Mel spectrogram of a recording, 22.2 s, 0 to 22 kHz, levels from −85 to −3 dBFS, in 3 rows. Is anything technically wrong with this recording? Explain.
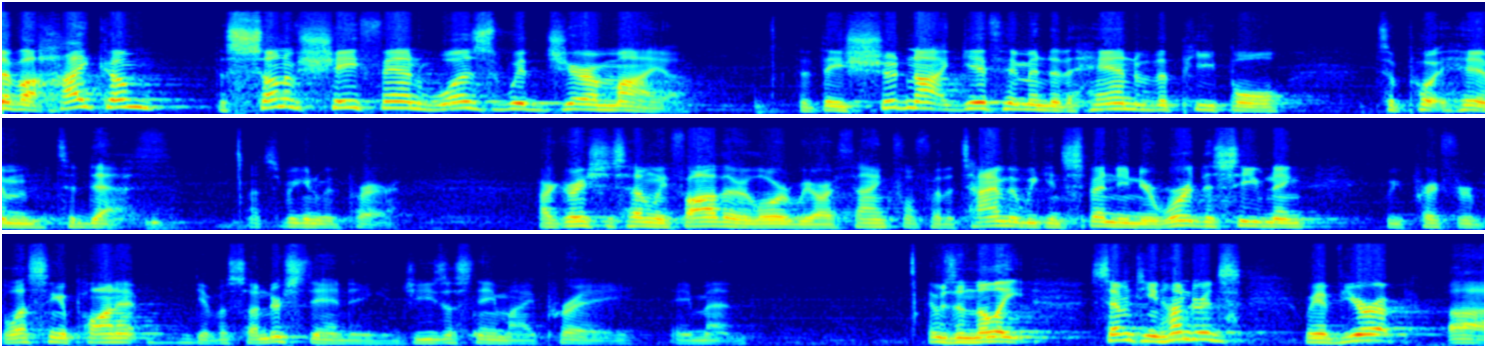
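Yes. Sample clock jitter runs throughout: timing errors of roughly 7 microseconds make a hiss about 25 dB below the signal, rising on loud, bright passages.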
